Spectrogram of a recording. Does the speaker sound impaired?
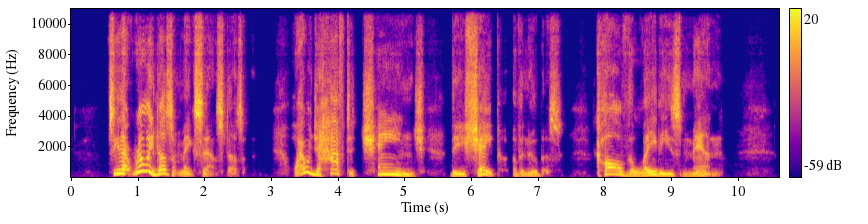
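No.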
